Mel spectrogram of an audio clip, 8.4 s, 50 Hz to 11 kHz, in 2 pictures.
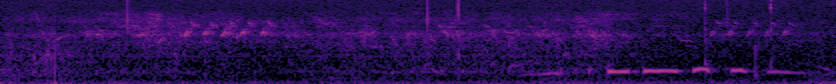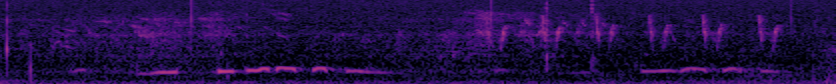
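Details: Ring-necked dove (Streptopelia capicola) at a water hole on 3 December 2022, in angled rain, giving low, hoarse cooing phrases about every two seconds, over high chirps of other small birds and soft outdoor noise; Laughing dove also heard.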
